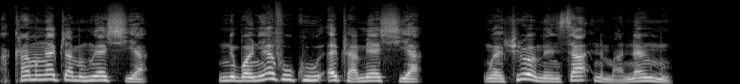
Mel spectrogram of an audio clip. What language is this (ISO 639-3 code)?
aka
